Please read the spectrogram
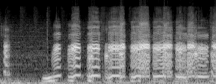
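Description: A waterfowl call blown close by in a rapid, loud series of about eight honking notes, starting about half a second in, calling to an incoming flock.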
